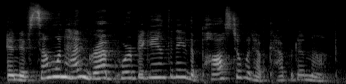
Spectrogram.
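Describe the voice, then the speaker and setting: A woman reading a children's storybook aloud in an expressive, dramatic teacher's manner. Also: high voice, fast talker.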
